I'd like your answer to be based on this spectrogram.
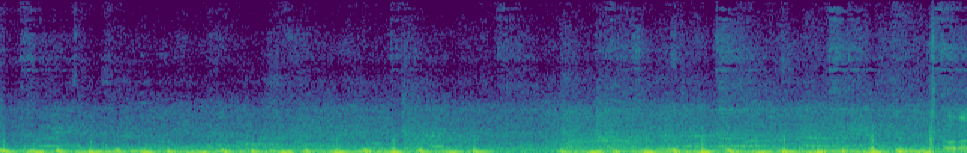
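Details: Recorded real human heart sound played at a science centre exhibit: steady, rapid low thumps in paired lub-dub beats, with a brief pause midway: heartbeat.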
